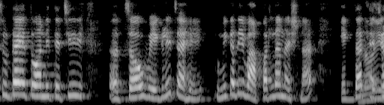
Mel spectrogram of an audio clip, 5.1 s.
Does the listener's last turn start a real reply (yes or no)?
no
